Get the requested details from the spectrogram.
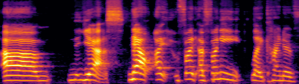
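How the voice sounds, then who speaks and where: An actress on a podcast spins a funny behind-the-scenes story in a casual, chatty way. Her voice is bright and forward, and she laughs often and slips into acted-out quotes. The delivery stays animated and loose. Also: mid-range voice, takes it slowly. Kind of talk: casual anecdote telling.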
